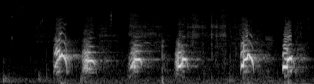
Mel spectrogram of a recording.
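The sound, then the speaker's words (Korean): A small, cute puppy barks six times in a steady rhythm, sharp and high-pitched yips, with no one talking. “귀여운 강아지가 짖는 소리입니다.”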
